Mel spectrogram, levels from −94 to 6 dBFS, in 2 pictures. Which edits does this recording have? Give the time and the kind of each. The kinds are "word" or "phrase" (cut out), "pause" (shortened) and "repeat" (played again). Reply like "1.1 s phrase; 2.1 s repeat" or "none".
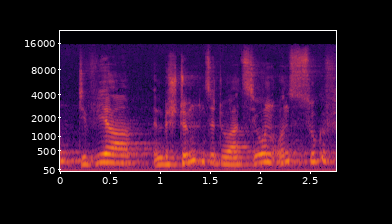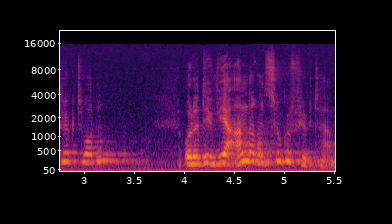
none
